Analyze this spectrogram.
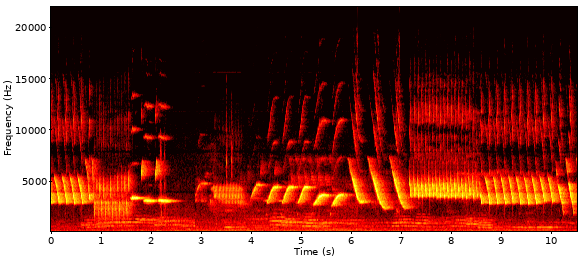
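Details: Lure song of a canary, played to get other canaries singing: a quick buzzy trill, brief pause, then series of repeated high upslurred and downslurred notes, closing with a long rapid rolling trill.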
